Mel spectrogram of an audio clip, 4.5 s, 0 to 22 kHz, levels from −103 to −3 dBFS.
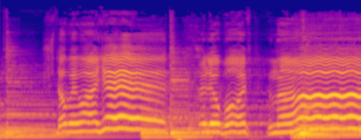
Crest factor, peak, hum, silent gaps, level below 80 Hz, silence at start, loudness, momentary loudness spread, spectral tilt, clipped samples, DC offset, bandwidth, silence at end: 16 dB; 0 dBFS; none; none; -48 dBFS; 0 s; -15 LUFS; 16 LU; -6.5 dB/octave; under 0.1%; under 0.1%; 14.5 kHz; 0 s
